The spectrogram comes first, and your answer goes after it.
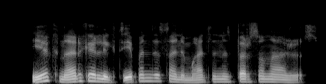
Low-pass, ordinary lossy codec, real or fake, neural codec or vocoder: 7.2 kHz; Opus, 24 kbps; real; none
